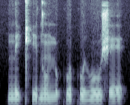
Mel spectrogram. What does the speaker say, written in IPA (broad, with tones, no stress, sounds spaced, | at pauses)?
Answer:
n i˨ kʰ i˨ d ũ˦˨ n ʊ˨ kʷ ɛ˦ kʷ i˦˨ β uː˦ ʃ e˨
